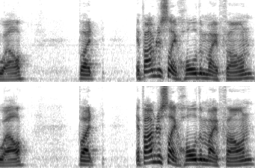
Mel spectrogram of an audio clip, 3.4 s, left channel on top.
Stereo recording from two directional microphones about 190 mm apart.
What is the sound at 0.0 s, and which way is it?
Speech, 30° right (ahead or behind).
